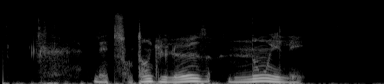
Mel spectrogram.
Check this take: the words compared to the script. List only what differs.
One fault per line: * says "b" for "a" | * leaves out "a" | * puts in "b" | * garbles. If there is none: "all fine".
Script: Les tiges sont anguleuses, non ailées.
* leaves out "tiges"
